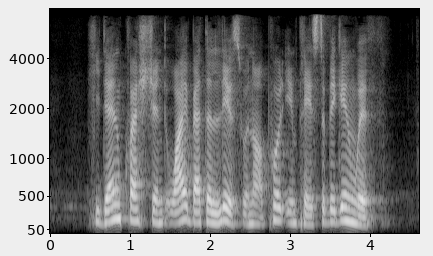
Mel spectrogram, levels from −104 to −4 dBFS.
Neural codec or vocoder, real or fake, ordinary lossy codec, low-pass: none; real; MP3, 64 kbps; 7.2 kHz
